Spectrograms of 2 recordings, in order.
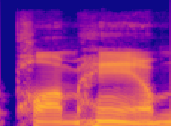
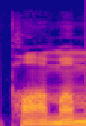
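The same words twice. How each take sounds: First: Pomham said pom-HAM, h sounded; spelling pronunciation. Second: Pomham said POM-um, silent h; reduced pronunciation. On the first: Host giving the debated alternative name, Pomham as pom-HAM. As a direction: say Pomham as POM-HAM with a full second syllable. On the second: Host showing listeners the debated lighthouse name, Pomham as POM-um. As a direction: say Pomham as POM-um, weak second syllable. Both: Shown as a demonstration. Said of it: "debate on how to pronounce it".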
